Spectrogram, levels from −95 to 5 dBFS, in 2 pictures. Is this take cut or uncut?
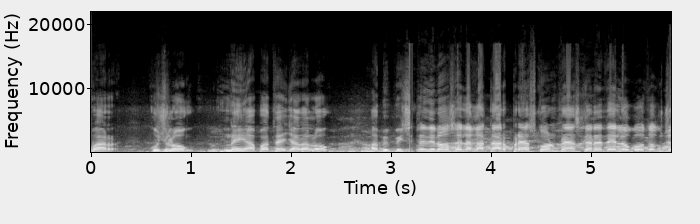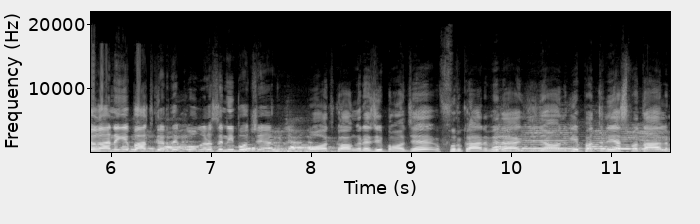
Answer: cut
